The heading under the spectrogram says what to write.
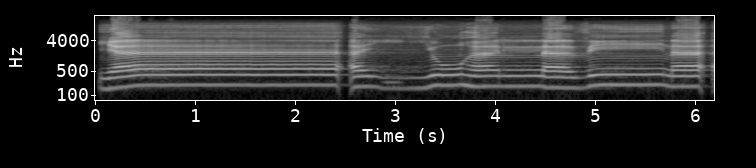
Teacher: Huruf zi kita panjangkan 2 harokat karena terdapat ya sukun di depannya.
